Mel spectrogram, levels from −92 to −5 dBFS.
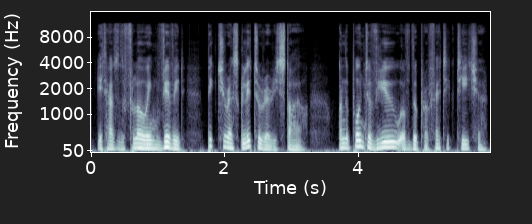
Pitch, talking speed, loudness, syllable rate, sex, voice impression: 105 Hz, 170 wpm, -17 LUFS, 5.8 syllables/s, male, masculine, adult-like, slightly weak, slightly muffled, calm, reassuring, slightly sweet, kind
